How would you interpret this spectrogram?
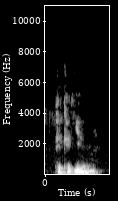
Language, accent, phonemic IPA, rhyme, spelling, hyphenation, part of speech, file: English, Southern England, /ˌpɪkəˈjuːn/, -uːn, picayune, pic‧a‧yune, noun / adjective, LL-Q1860 (eng)-picayune.wav
- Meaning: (noun) 1. A small coin of the value of six-and-a-quarter cents; a Spanish coin with a value of half a real; a fippenny bit 2. A coin worth five cents (a nickel) or some other low value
